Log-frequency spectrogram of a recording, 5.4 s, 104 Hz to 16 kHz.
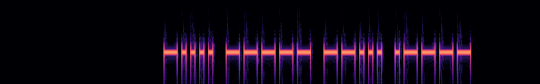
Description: Morse code, heard as a keyed tone, about 27 wpm, 700 Hz. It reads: 6071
